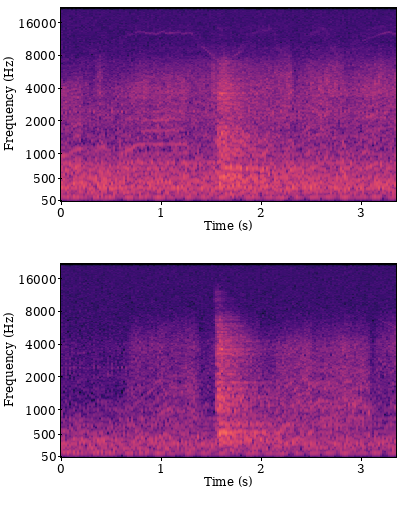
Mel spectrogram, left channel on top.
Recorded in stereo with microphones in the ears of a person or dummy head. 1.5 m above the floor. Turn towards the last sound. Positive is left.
turn(degrees=-55)  # may be behind; listen again after turning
